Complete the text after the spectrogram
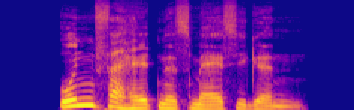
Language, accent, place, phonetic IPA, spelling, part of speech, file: German, Germany, Berlin, [ˈʊnfɛɐ̯ˌhɛltnɪsmɛːsɪɡn̩], unverhältnismäßigen, adjective, De-unverhältnismäßigen.ogg
- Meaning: inflection of unverhältnismäßig: 1. strong genitive masculine/neuter singular 2. weak/mixed genitive/dative all-gender singular 3. strong/weak/mixed accusative masculine singular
